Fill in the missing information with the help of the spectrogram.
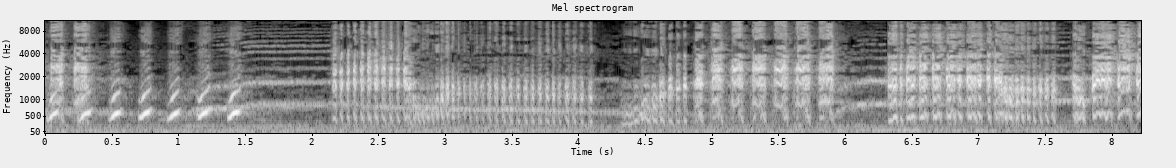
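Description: A Laughing Kookaburra opens with about eight quick, rising hooting notes, then bursts into a loud, raucous cackling laugh of rapid harsh pulses lasting several seconds.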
